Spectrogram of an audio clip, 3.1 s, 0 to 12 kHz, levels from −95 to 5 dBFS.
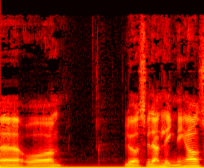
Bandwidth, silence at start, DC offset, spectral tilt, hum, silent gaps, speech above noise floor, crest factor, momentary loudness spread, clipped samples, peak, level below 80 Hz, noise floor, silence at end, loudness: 11.5 kHz; 0 s; 10%; -4.5 dB/octave; none; none; 34 dB; 18 dB; 6 LU; under 0.1%; -6 dBFS; -64 dBFS; -60 dBFS; 0 s; -26 LUFS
